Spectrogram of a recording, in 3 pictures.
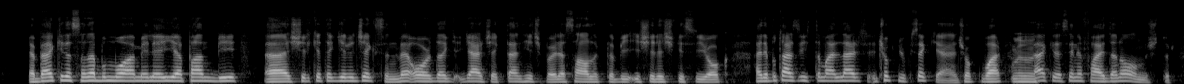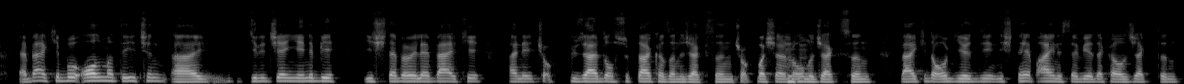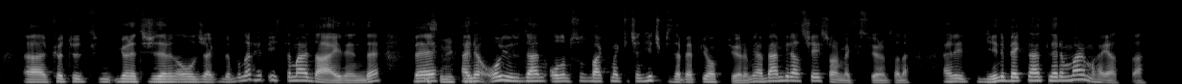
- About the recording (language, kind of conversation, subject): Turkish, advice, Beklentilerim yıkıldıktan sonra yeni hedeflerimi nasıl belirleyebilirim?
- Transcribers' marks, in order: none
